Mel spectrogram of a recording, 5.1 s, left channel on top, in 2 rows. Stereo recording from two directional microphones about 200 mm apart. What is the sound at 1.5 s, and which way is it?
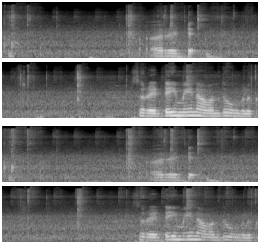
Speech, 40° left (ahead or behind).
